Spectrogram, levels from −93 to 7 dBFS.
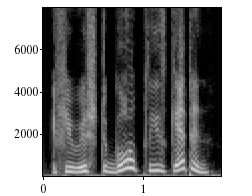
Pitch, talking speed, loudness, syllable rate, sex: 260 Hz, 270 wpm, -15 LUFS, 6.0 syllables/s, female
